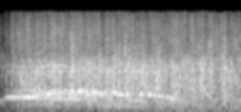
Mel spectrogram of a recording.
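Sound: audience applause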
